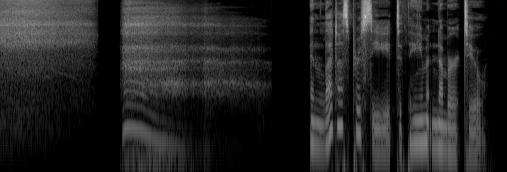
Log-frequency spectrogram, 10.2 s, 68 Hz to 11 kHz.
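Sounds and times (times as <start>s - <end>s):
slow deep breath taken during a guided breathing exercise: 0.0s - 5.5s
speech: 6.2s - 9.8s.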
